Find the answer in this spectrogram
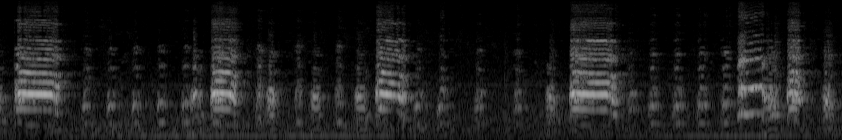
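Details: A neighbour's farm hen sings, giving five loud, drawn-out, harmonic calls at uneven intervals, with quieter quick clucking filling the gaps.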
